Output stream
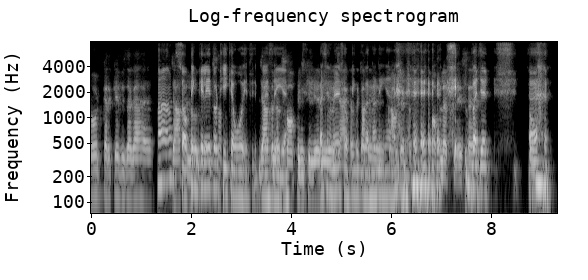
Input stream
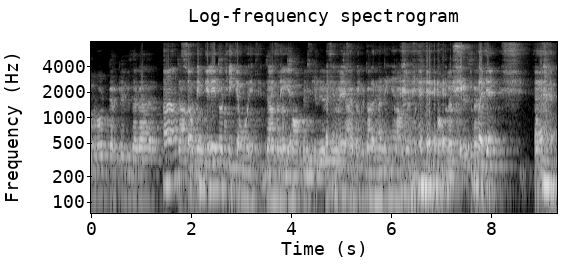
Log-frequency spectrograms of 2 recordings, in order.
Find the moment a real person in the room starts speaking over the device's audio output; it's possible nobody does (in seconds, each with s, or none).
none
